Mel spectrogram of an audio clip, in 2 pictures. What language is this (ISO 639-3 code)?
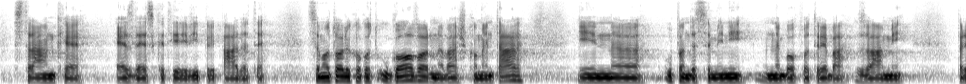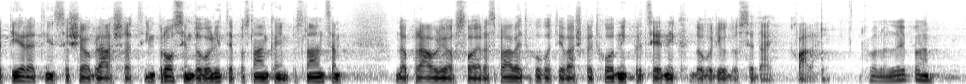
slv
